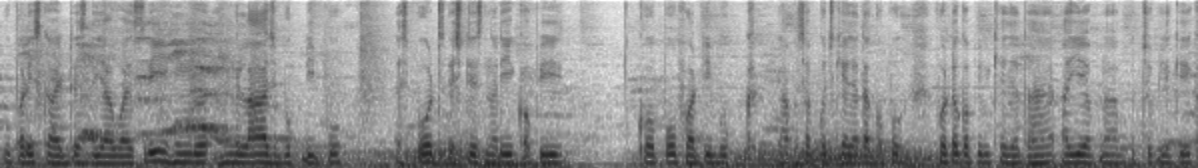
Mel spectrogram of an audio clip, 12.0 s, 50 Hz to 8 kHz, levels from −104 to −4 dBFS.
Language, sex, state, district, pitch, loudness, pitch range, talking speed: Hindi, male, Bihar, Madhepura, 140 Hz, -26 LUFS, 115-150 Hz, 195 wpm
